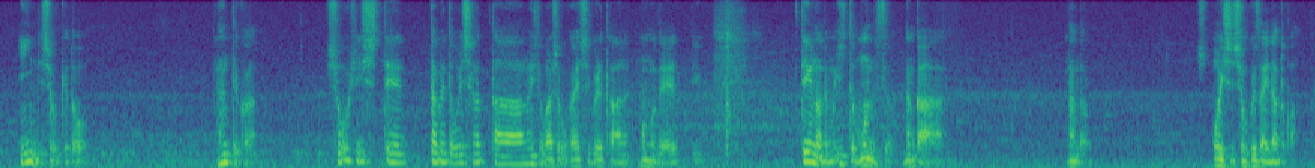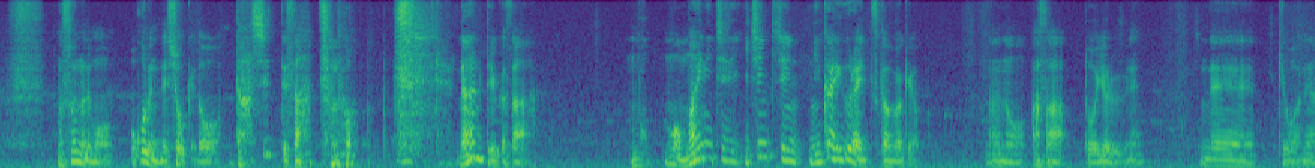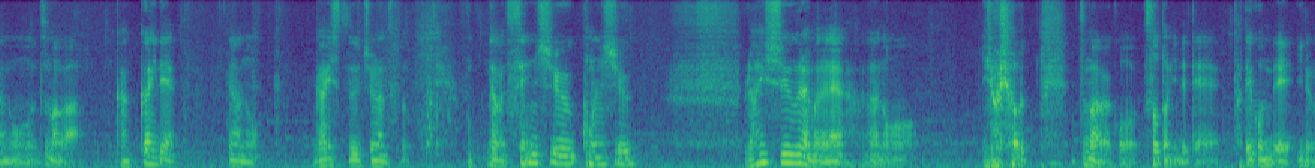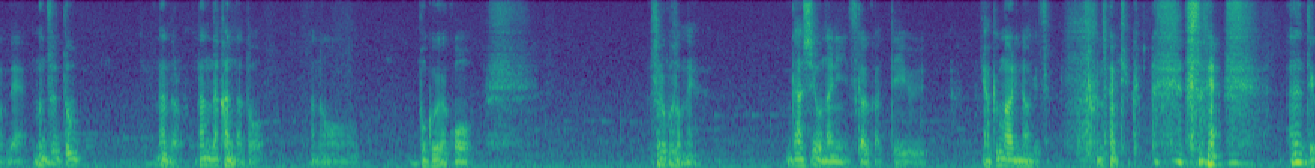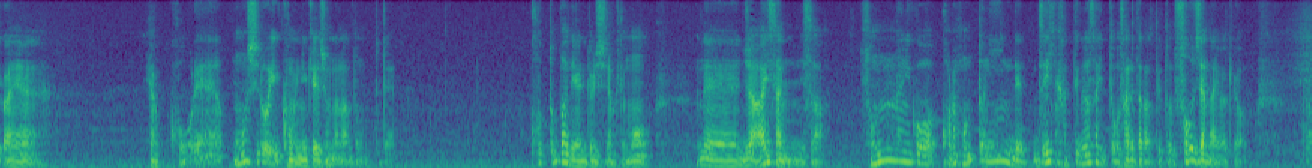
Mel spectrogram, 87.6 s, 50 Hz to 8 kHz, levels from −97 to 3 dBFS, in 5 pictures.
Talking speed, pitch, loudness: 235 characters per minute, 105 Hz, -24 LUFS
